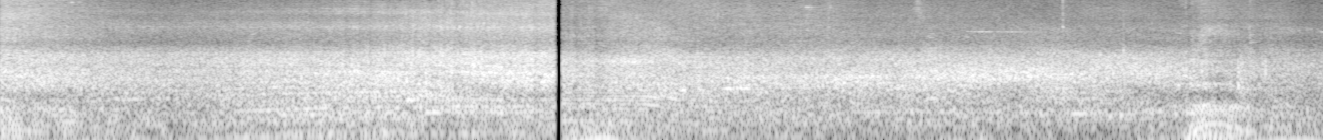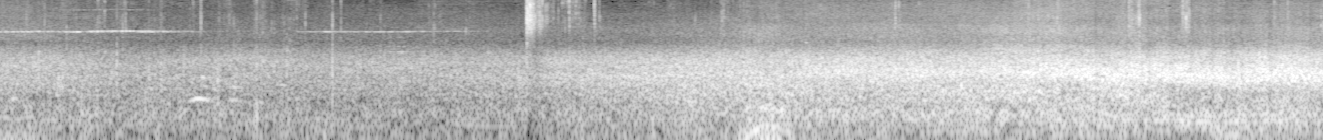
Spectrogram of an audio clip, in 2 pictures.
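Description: A large engine revs as a vehicle pulls away slowly.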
